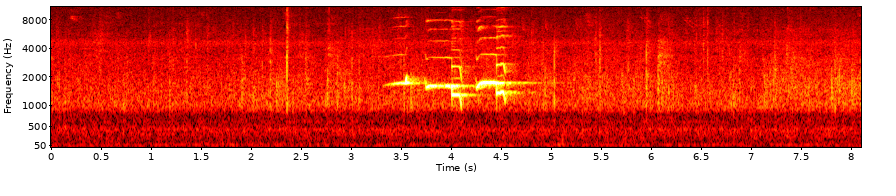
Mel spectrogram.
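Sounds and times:
chestnut-crowned antpitta calling in Ecuador: 0:03.4 - 0:04.9.

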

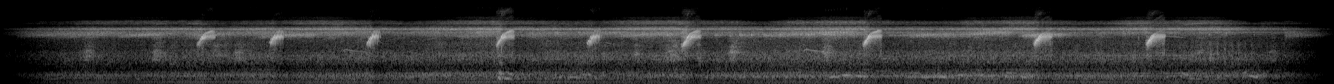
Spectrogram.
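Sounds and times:
Tachycineta albiventer calling from perch in South American eastern lowlands: 0:01.5 - 0:03.9, 0:04.8 - 0:10.7, 0:11.3 - 0:12.9.

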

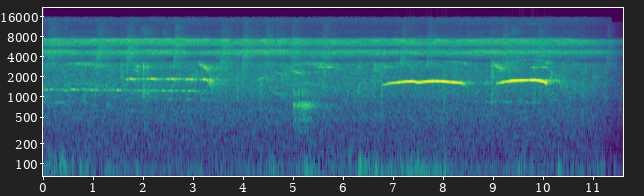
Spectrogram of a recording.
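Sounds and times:
long-billed woodcreeper song in the eastern lowlands of South America: 0:00.0 - 0:03.4, 0:06.7 - 0:10.4
steady background insect drone: 0:00.0 - 0:11.6.

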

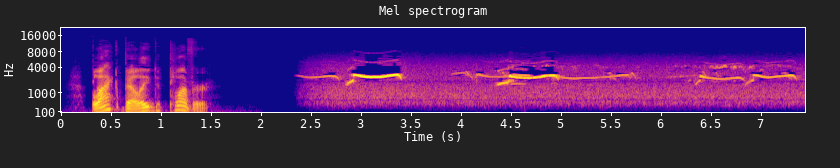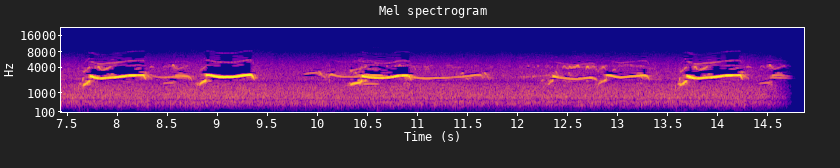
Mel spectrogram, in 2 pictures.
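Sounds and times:
Black-bellied Plover calling: 0:02.4 - 0:14.8.

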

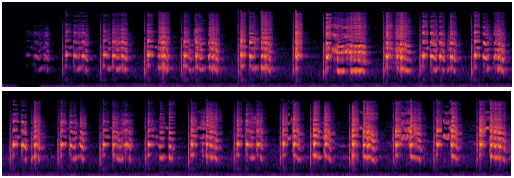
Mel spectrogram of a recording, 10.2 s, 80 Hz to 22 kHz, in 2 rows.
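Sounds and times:
gyrfalcon calling with rough broken cackles: 0:00.7 - 0:10.1.

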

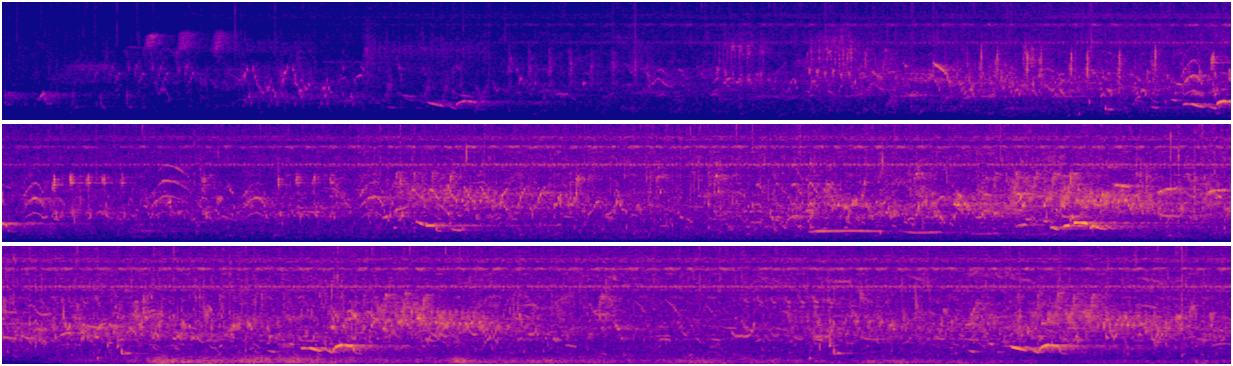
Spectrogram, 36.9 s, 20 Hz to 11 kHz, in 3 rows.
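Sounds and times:
rainfall in a rainforest: 0:08.2 - 0:36.8.

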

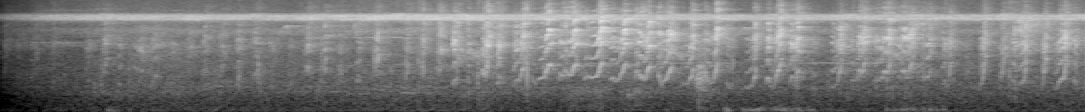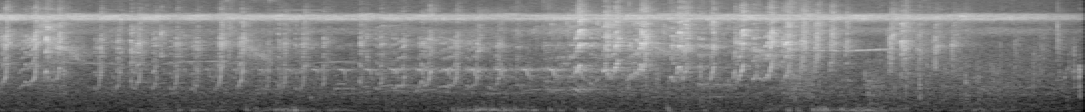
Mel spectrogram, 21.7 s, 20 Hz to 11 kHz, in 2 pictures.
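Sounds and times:
pair of Automolus infuscatus calling in South American eastern lowlands: 0:01.0 - 0:20.7.

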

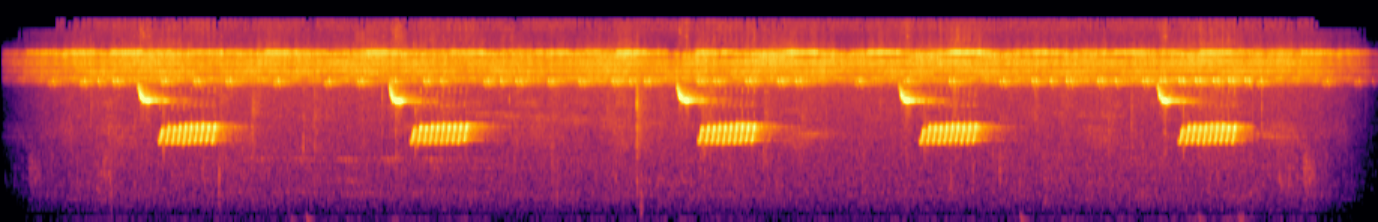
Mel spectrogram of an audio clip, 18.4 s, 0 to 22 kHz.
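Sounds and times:
Henicorhina leucosticta song in the Eastern Lowlands of South America: 0:01.8 - 0:03.2, 0:05.2 - 0:06.6, 0:09.0 - 0:11.0, 0:12.0 - 0:13.3, 0:15.4 - 0:17.1.

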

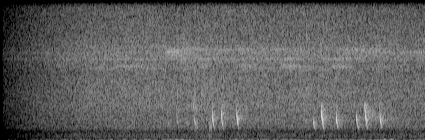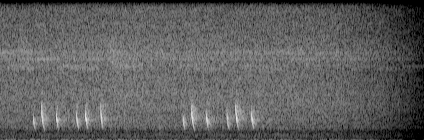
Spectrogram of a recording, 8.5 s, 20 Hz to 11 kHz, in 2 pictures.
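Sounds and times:
Campylorhynchus turdinus singing in eastern lowlands of South America: 0:01.6 - 0:06.9.

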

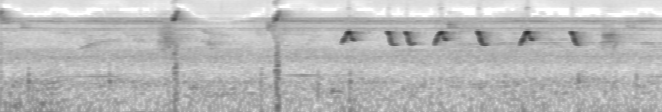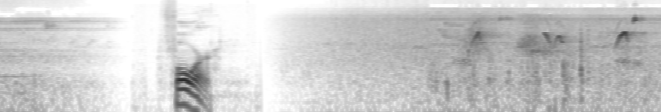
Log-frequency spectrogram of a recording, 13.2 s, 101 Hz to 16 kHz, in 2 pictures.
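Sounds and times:
masked crimson tanager song in the eastern lowlands of South America: 0:00.0 - 0:07.8, 0:10.7 - 0:13.2
speech: 0:08.4 - 0:08.8.

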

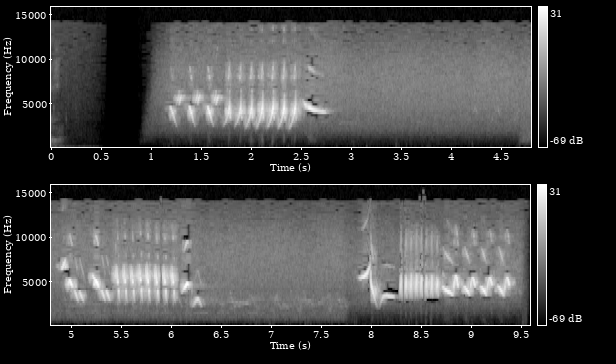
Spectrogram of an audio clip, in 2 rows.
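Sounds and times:
Yellow-eyed Junco singing: 0:01.2 - 0:02.9, 0:04.2 - 0:09.5.

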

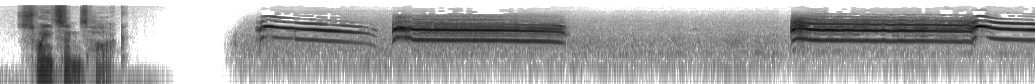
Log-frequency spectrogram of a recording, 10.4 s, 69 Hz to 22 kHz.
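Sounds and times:
Swainson's hawk calling in the Western USA: 0:02.5 - 0:05.8, 0:07.9 - 0:10.3.

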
